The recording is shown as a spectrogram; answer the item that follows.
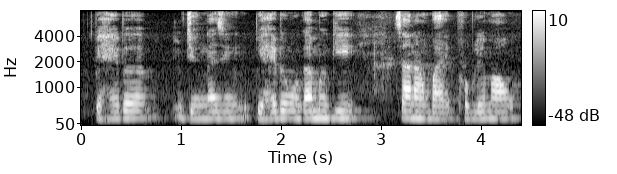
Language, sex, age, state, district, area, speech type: Bodo, female, 45-60, Assam, Kokrajhar, rural, spontaneous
